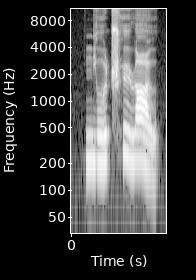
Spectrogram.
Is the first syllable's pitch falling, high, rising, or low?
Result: rising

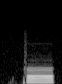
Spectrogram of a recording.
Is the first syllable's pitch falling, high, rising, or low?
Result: high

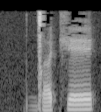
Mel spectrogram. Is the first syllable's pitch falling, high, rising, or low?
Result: low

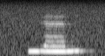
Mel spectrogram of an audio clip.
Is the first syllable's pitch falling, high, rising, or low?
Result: rising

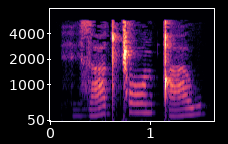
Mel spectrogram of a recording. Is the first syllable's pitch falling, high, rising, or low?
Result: low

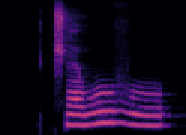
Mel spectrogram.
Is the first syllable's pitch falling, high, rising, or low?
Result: low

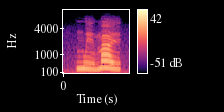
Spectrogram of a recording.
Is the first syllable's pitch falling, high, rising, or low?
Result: low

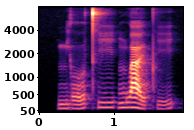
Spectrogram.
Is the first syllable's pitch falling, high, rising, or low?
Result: rising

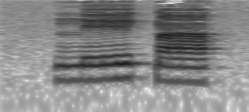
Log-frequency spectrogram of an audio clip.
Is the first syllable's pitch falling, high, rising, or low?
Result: rising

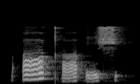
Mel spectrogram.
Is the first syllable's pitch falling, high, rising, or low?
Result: rising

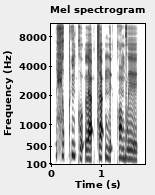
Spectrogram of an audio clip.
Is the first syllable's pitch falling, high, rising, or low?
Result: high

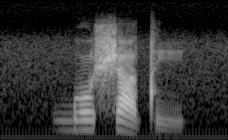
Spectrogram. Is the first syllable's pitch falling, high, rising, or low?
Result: high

